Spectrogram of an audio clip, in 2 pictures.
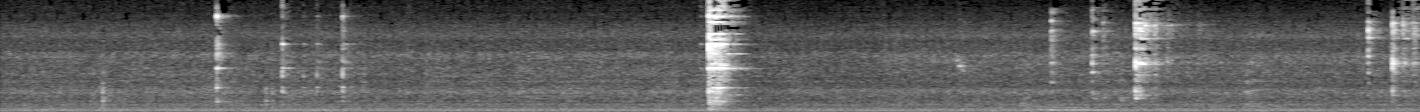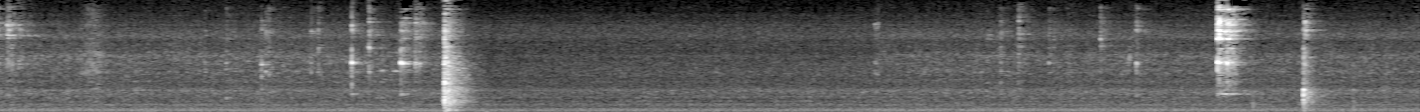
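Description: Metal spoon clinking against a ceramic mug and plate, a few sharp separate clinks, over a steady low background hum.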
